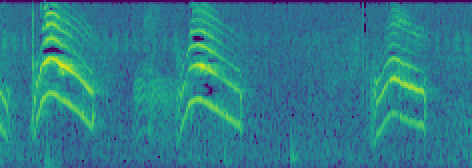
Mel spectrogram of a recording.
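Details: A four-day-old Maine Coon kitten gives three thin, high mews, each rising then falling.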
